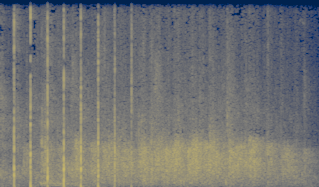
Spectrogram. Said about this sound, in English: And I, for one, would like to give you a round of applause.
